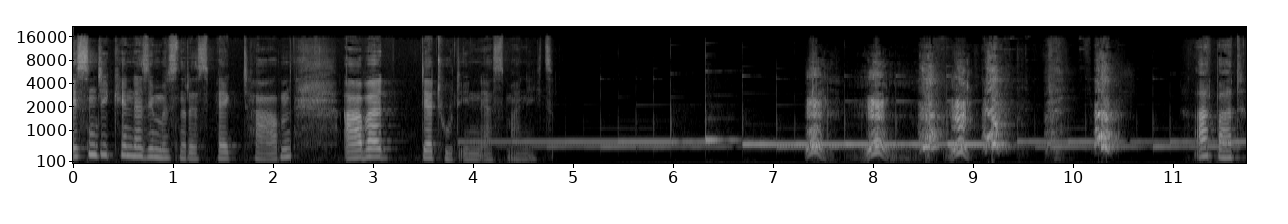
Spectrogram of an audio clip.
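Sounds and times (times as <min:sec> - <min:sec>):
speech: 0:00.0 - 0:04.9, 0:07.3 - 0:09.9, 0:11.2 - 0:11.7
office dog barking: 0:07.4 - 0:10.6.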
